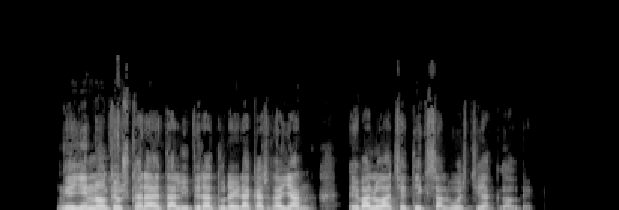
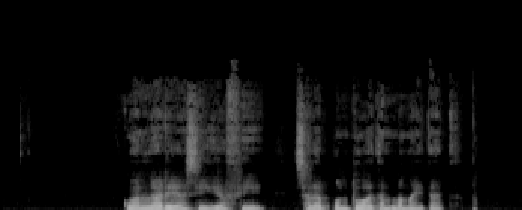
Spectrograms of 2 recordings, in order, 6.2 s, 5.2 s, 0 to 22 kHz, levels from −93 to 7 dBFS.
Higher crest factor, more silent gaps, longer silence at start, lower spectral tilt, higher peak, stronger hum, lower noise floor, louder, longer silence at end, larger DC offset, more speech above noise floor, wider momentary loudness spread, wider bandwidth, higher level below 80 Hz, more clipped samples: about the same, 18 dB vs 18 dB; neither; second, 0.55 s vs 1.25 s; second, -5 dB/octave vs -7.5 dB/octave; first, -2 dBFS vs -16 dBFS; neither; about the same, under -90 dBFS vs -87 dBFS; first, -18 LUFS vs -32 LUFS; first, 1.05 s vs 0.45 s; neither; first, over 72 dB vs 56 dB; about the same, 12 LU vs 12 LU; second, 12 kHz vs 14 kHz; about the same, -62 dBFS vs -58 dBFS; neither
